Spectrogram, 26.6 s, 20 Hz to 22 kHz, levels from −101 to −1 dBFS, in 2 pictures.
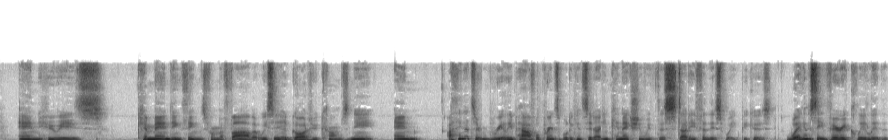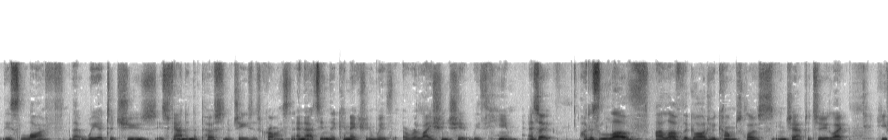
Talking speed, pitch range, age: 185 wpm, 95-120 Hz, 20-39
